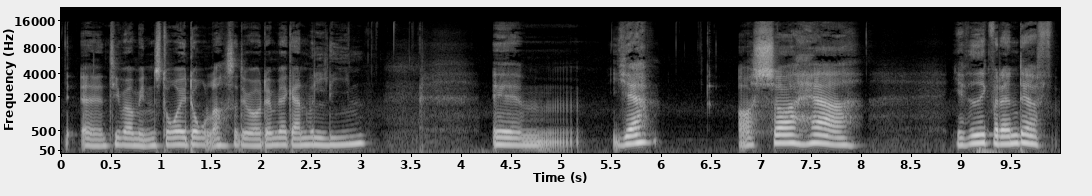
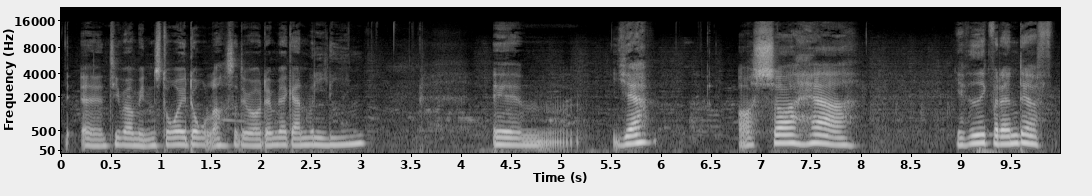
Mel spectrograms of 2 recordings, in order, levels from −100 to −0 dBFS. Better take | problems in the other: first | crowd noise; faint; throughout; 25 dB below the speech

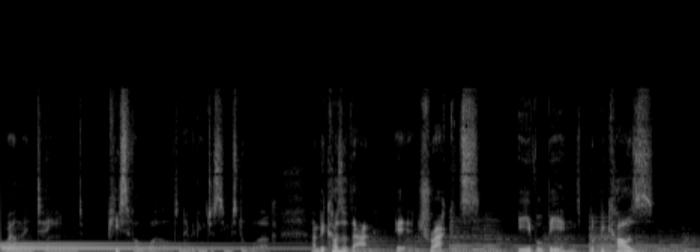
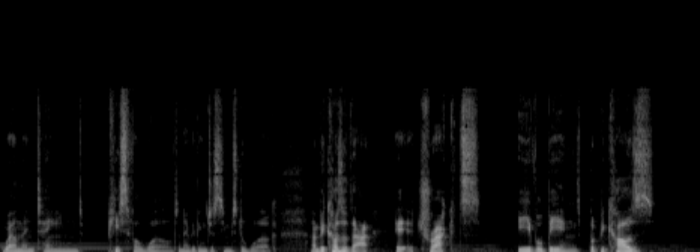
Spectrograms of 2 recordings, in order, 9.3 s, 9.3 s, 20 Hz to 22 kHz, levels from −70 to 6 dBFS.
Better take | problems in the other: second | background music; loud; throughout; 5 dB below the speech; faint in the second

